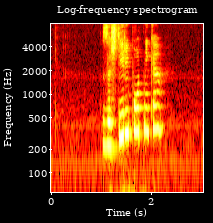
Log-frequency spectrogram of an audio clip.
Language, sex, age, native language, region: Slovenian, female, 18-29, Slovenian, Pomurje region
